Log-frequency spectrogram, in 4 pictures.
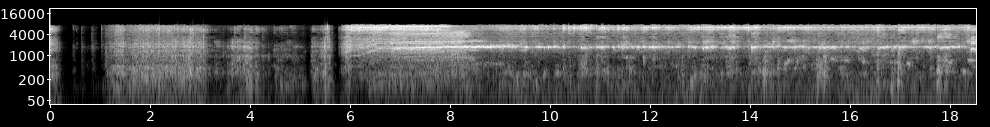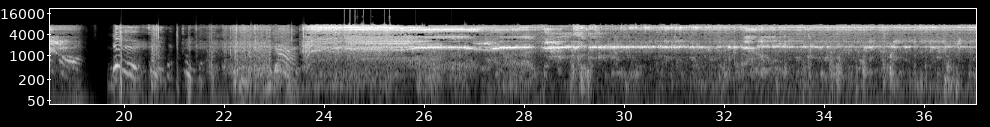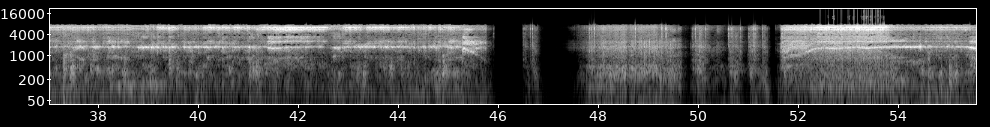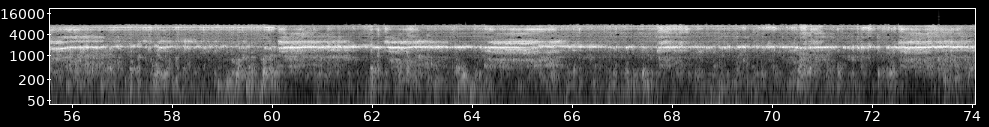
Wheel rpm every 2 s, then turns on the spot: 40, 20, 20, 170, 230, 230, 240, 230, 230, 80, 10, 40, 200, 230, 230, 230, 230, 230, 230, 230, 230, 230, 160, 10, 20, 30, 190, 230, 230, 230, 230, 230, 220, 230, 230, 230, 230.
0-4 48-50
